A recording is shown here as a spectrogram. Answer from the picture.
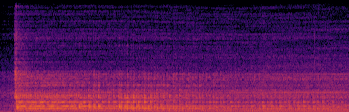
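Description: Playback of a whoopee-cushion 'scream' recorded inside a vacuum chamber: a buzzy, fart-like tone that starts abruptly and slowly fades away. It is audible because the last breath of air in the cushion carries the sound out of the chamber.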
